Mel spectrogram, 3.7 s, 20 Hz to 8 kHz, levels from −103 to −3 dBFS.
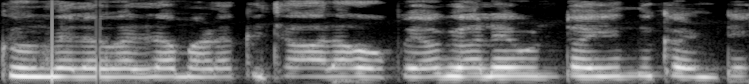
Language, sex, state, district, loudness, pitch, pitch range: Telugu, male, Telangana, Karimnagar, -20 LUFS, 300 Hz, 290-305 Hz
